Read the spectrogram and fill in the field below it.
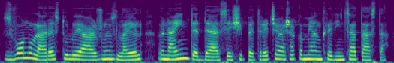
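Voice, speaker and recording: A woman voicing a husky whispering beaver. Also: mid-range voice, fairly even intonation, no room sound, studio quality, natural voice. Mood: hushed urgent. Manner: hushed and urgent. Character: wary whispering male beaver. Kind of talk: audiobook character reading.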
